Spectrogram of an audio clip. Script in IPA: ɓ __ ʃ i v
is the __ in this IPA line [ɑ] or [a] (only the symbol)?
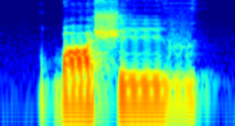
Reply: ɑ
